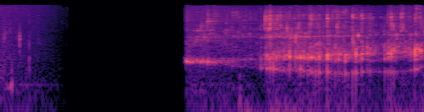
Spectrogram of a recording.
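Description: After a brief silence, water pours steadily from a Brita water filter jug into a glass, its gurgling tone rising in pitch as the glass fills; fairly loud, with no talking.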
